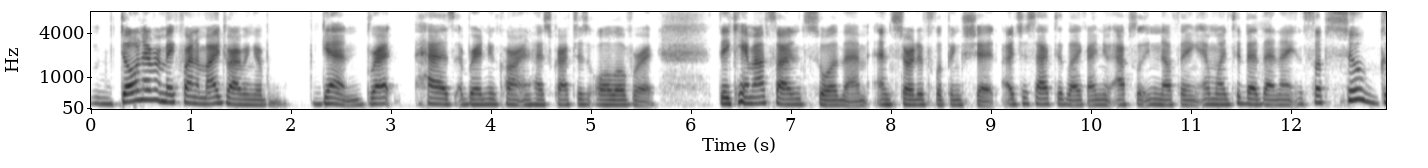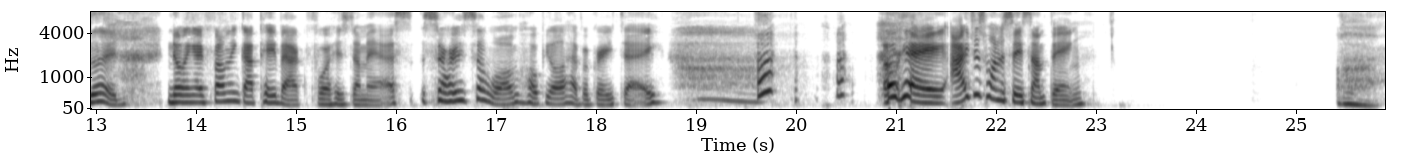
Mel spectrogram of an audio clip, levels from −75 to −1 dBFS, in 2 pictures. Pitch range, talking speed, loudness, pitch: 155-220 Hz, 175 wpm, -21 LUFS, 170 Hz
